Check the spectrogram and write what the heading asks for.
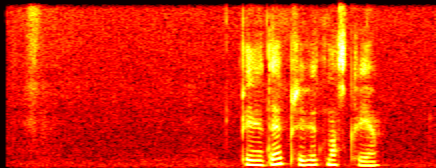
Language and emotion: Russian, neutral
